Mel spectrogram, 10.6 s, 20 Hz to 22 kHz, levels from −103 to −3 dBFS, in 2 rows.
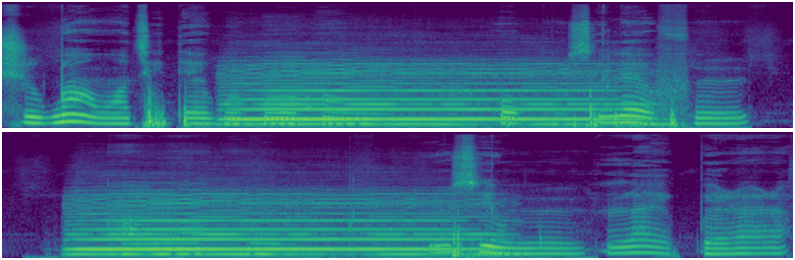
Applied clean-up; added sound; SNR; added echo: none; Bowed string instrument; -4 dB; none.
